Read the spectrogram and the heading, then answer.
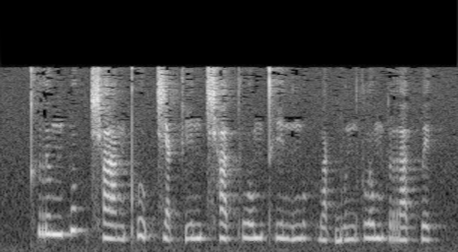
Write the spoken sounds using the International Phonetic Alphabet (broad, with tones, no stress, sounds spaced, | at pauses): kʰ r ɯ˧ ŋ p o˥˩ k̚ t͡ɕʰ aː˨˩ ŋ pʰ u˥˩ ʔ t͡ɕ a˨˩ k̚ ʔ i˧ n t͡ɕʰ a˨˩ t̚ k w o˧ m tʰ i˨˩ n ŋ o˥˩ k̚ b a˨˩ k̚ b u˧ n k l o˥˩ m p r a˦˥ t̚ p e˥˩ k̚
